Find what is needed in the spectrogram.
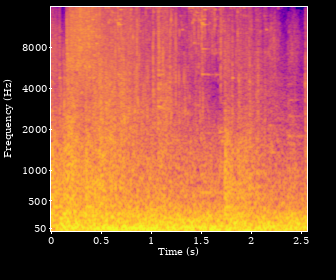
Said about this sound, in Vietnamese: Một quả pháo cối rơi ngay cạnh cầu sự, sức ép của vụ nổ hất tung tất cả.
